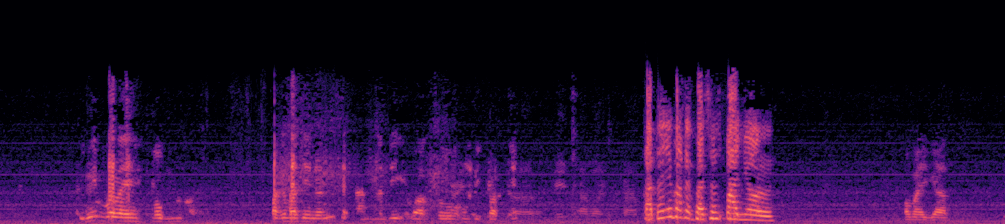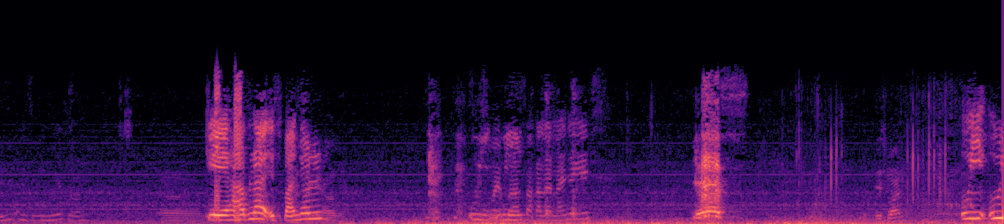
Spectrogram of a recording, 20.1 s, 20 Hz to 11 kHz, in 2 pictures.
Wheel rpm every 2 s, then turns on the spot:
0, 0, 0, 0, 0, 0, 0, 0, 0, 0.
none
